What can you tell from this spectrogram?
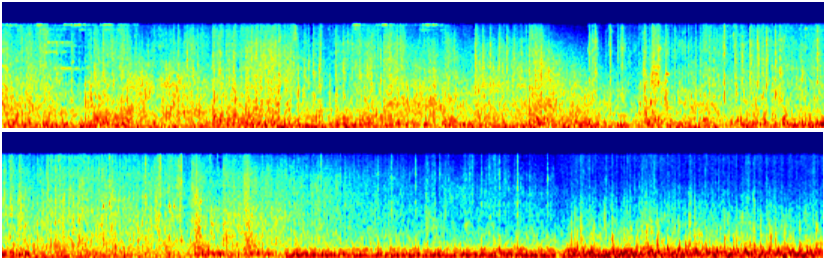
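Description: Battle sound effects: rifle and machine-gun fire crackling densely in rapid, overlapping shots. A steady low hum joins about two-thirds of the way through.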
